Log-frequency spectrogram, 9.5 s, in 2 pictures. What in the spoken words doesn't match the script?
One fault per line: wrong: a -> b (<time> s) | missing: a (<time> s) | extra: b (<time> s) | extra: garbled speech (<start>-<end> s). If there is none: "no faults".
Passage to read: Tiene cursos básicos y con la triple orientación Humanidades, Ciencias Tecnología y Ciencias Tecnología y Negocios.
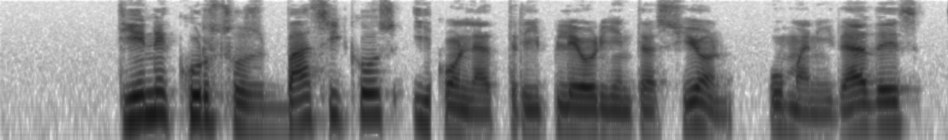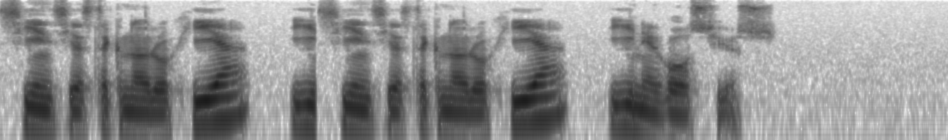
no faults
